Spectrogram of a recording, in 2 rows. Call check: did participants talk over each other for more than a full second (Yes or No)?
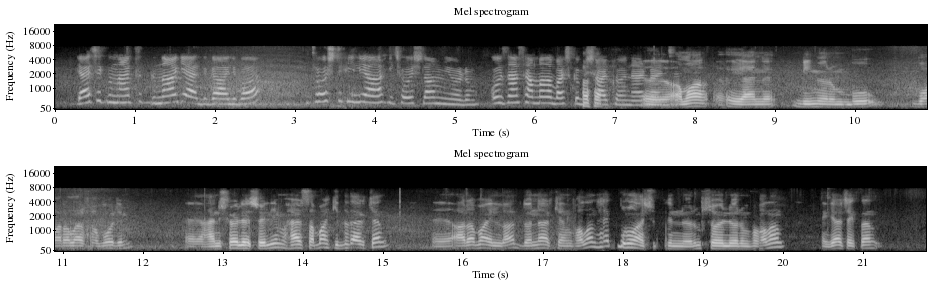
No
